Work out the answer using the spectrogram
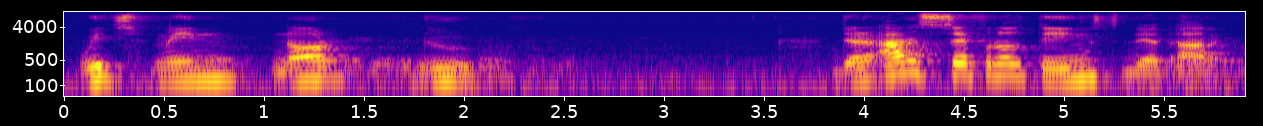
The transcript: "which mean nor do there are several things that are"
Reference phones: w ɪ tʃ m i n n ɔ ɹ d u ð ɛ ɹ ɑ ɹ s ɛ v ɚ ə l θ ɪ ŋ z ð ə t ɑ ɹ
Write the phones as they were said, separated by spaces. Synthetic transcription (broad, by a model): w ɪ tʃ m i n n ɔ ɹ d u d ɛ ɹ ɑ ɹ s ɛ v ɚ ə l t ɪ ŋ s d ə t ɑ ɹ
